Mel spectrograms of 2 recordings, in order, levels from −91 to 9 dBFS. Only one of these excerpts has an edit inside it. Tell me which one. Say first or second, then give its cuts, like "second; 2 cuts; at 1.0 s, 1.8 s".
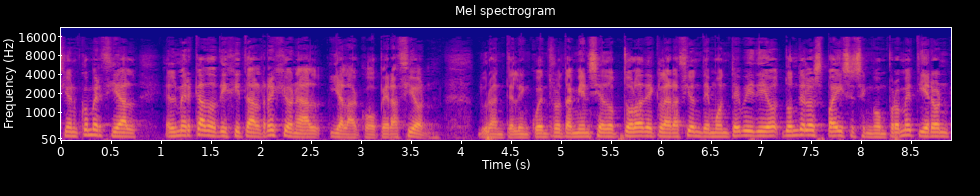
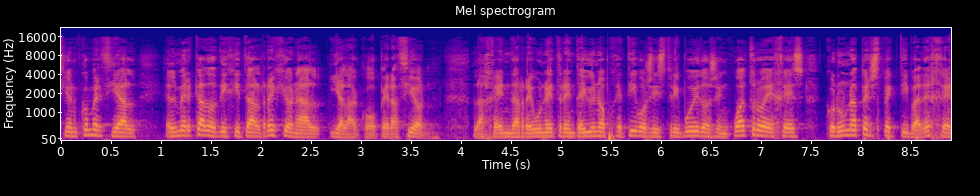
second; 1 cut; at 4.1 s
